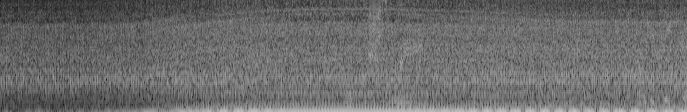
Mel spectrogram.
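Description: A train engine roars louder as the train starts to pull away.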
